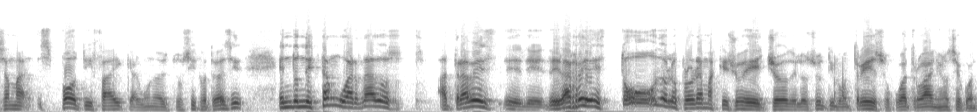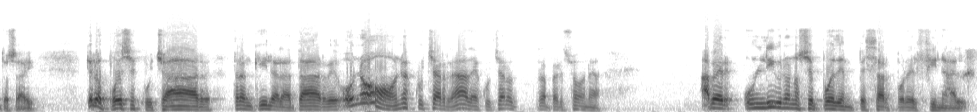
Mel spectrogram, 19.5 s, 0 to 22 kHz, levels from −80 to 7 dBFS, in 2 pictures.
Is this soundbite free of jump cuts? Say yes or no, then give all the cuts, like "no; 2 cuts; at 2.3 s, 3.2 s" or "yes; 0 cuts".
no; 2 cuts; at 5.4 s, 16.6 s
